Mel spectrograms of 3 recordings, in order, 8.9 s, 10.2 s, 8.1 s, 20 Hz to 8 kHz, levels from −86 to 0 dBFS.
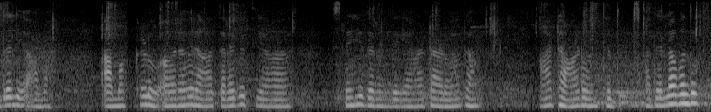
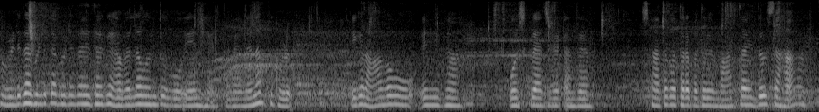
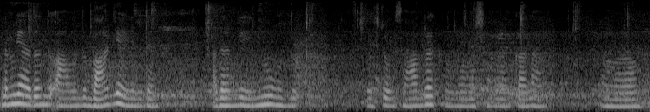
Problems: none marked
